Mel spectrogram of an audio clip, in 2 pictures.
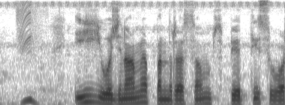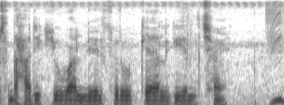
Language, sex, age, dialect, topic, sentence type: Maithili, male, 18-24, Eastern / Thethi, banking, statement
